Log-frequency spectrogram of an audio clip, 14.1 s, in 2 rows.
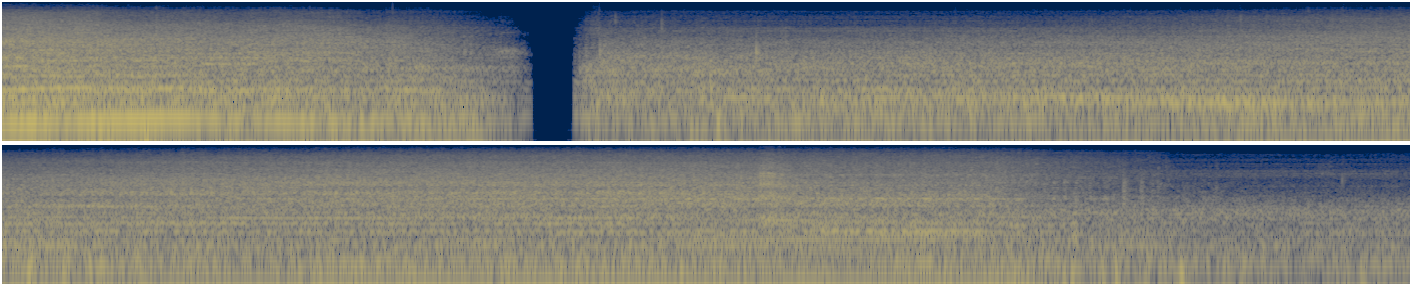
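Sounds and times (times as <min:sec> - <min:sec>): car engine idling: 0:05.4 - 0:13.7.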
